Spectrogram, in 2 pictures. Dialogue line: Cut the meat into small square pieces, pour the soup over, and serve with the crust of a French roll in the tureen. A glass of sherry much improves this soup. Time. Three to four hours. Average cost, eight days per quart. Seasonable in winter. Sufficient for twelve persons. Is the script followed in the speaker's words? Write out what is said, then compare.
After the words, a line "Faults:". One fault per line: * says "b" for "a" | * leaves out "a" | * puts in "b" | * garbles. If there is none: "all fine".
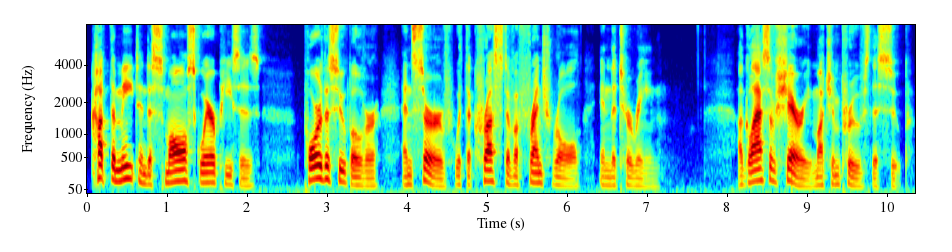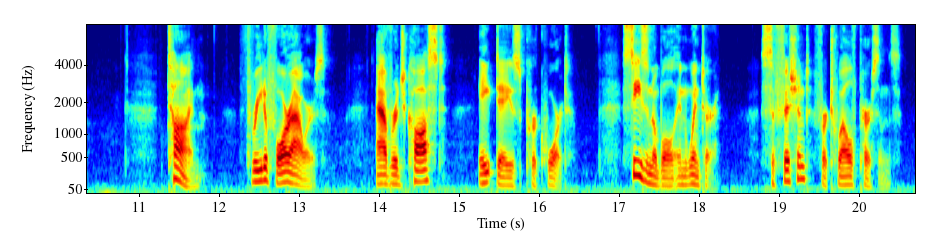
Cut the meat into small square pieces, pour the soup over, and serve with the crust of a French roll in the tureen. A glass of sherry much improves this soup. Time. Three to four hours. Average cost, eight days per quart. Seasonable in winter. Sufficient for twelve persons.
Faults:
all fine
